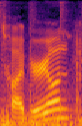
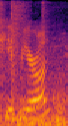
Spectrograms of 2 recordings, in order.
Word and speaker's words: Tiburon: And this car is a Hyundai Tiburon, or if you're from overseas, it's also called a Tuscany.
